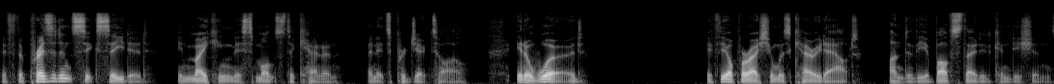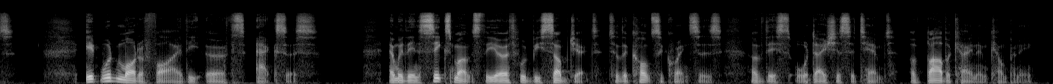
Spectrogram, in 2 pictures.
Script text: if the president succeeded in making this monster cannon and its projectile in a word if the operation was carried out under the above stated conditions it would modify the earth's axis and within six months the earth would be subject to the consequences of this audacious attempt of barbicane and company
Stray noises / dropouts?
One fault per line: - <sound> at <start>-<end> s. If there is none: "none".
none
